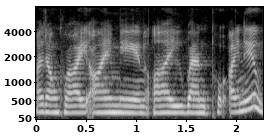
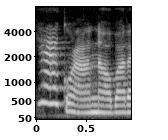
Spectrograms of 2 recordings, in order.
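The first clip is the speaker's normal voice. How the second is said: ordinary talk, nothing marked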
